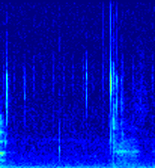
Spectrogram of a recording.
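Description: Near silence, with one faint, short click about one and a half seconds in as a cardboard coin flip is turned over in the fingers.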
